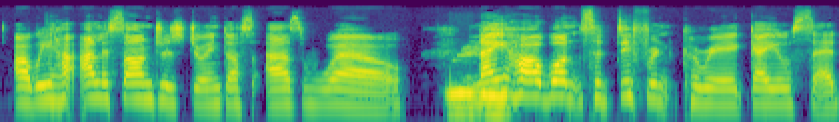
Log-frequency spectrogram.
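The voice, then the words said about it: Common British accent. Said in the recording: “love your accent. It's because I'm British. Here I'm very common. Believe me, it's a common accent.”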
